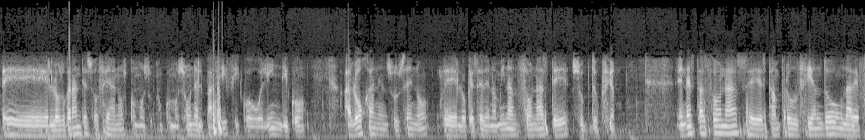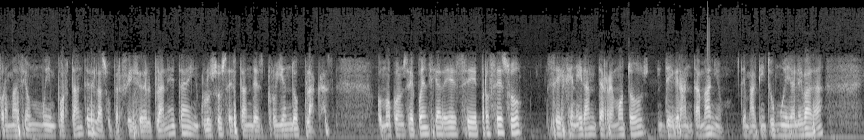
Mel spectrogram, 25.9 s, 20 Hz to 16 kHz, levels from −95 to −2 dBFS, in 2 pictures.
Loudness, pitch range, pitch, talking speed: -20 LUFS, 105-130 Hz, 115 Hz, 140 wpm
